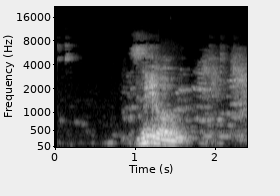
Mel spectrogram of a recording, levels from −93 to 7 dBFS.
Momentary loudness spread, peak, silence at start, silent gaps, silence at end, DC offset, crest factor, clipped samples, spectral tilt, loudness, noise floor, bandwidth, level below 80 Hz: 22 LU; -2 dBFS; 1 s; none; 0 s; under 0.1%; 16 dB; under 0.1%; -6.5 dB/octave; -14 LUFS; -53 dBFS; 7.4 kHz; -54 dBFS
